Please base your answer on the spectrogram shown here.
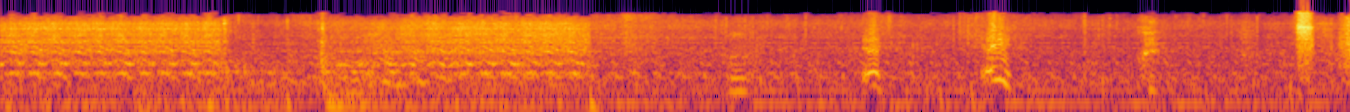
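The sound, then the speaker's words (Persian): A car's starter cranks an engine that will not catch, on an older car that fails to start after many tries: a harsh, buzzing churn for about three seconds, then a quieter stretch with a few sharp clicks. “صد تا استارت هم بزنی روشن نمیشه”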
